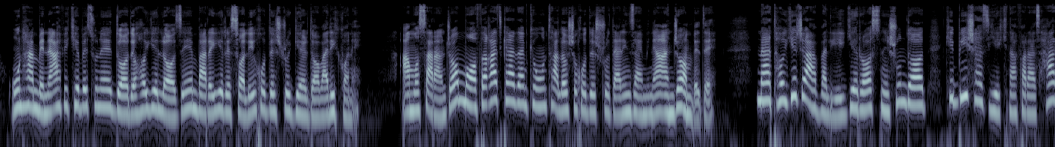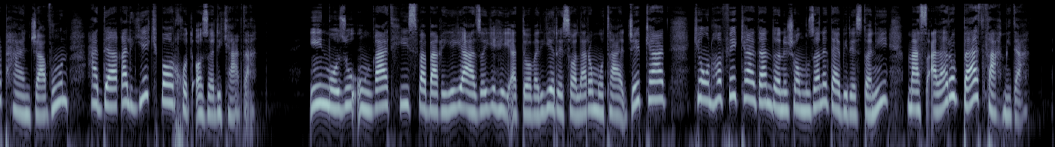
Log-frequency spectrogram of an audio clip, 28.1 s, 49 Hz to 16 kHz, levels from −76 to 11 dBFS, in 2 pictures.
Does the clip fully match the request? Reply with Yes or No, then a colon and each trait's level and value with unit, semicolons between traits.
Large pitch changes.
Yes: wide, 5.7 semitones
